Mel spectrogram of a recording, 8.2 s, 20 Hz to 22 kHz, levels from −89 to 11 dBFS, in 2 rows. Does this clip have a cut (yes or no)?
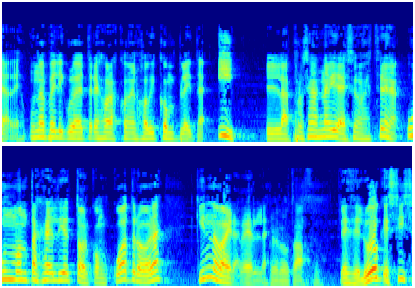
yes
